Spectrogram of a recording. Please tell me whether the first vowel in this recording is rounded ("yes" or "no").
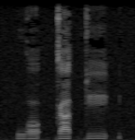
yes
